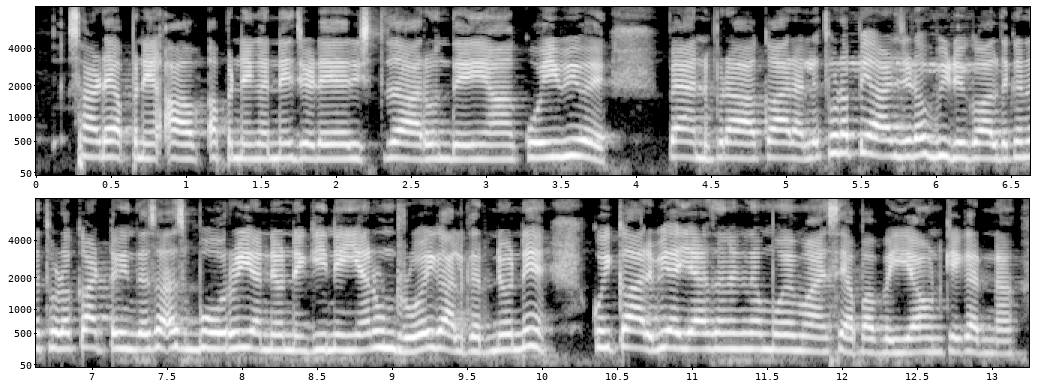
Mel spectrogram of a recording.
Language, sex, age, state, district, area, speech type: Dogri, female, 18-30, Jammu and Kashmir, Jammu, urban, spontaneous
